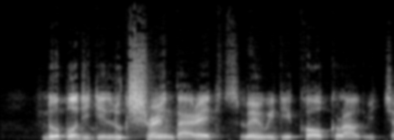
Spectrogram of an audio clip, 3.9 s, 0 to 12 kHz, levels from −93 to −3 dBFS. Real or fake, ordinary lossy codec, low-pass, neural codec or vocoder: fake; none; none; codec, 24 kHz, 0.9 kbps, WavTokenizer, medium speech release version 1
